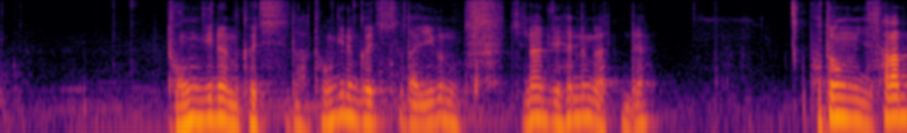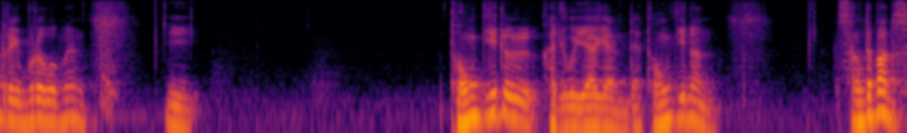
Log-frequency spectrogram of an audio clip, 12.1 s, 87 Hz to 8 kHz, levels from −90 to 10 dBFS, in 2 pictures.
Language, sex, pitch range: Korean, male, 110-150 Hz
